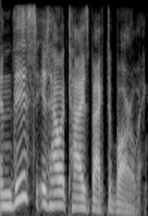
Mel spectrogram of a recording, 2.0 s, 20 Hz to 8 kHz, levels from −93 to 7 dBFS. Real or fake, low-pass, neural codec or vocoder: real; 7.2 kHz; none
